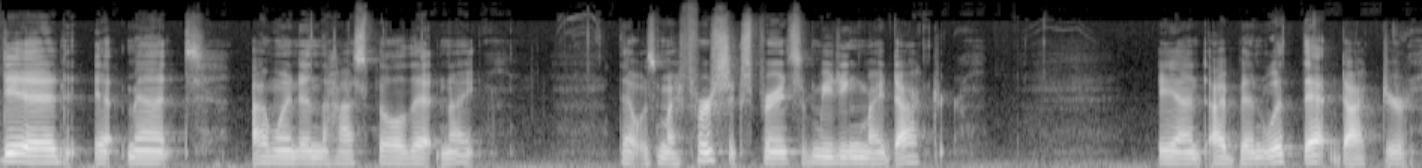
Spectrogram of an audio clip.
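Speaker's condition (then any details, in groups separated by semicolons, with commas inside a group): No condition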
